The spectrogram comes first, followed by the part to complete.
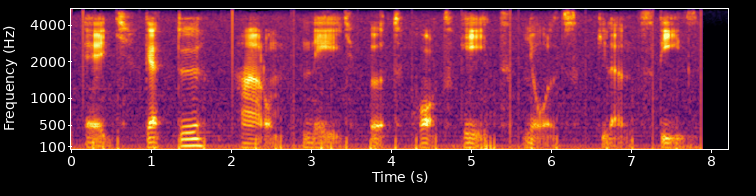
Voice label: hungarian numbers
